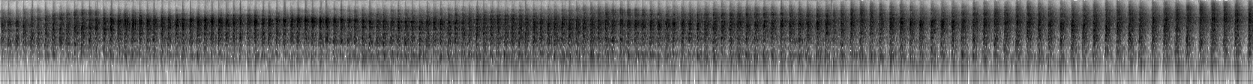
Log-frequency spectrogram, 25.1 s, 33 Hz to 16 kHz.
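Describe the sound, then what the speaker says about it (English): A steam locomotive chuffs steadily with a rapid rhythmic beat over a constant hiss, loud and close, with no voices. "15 of the biggest steam locomotives perform like you've never imagined. Just listen to the sound of these mighty engines."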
